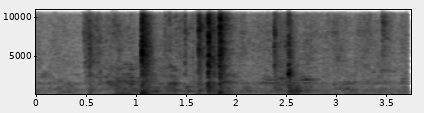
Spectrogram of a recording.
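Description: Knocks and thumps as a guitar case is handled.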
